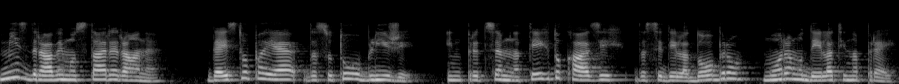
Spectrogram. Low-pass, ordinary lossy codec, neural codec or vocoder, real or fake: 7.2 kHz; none; none; real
